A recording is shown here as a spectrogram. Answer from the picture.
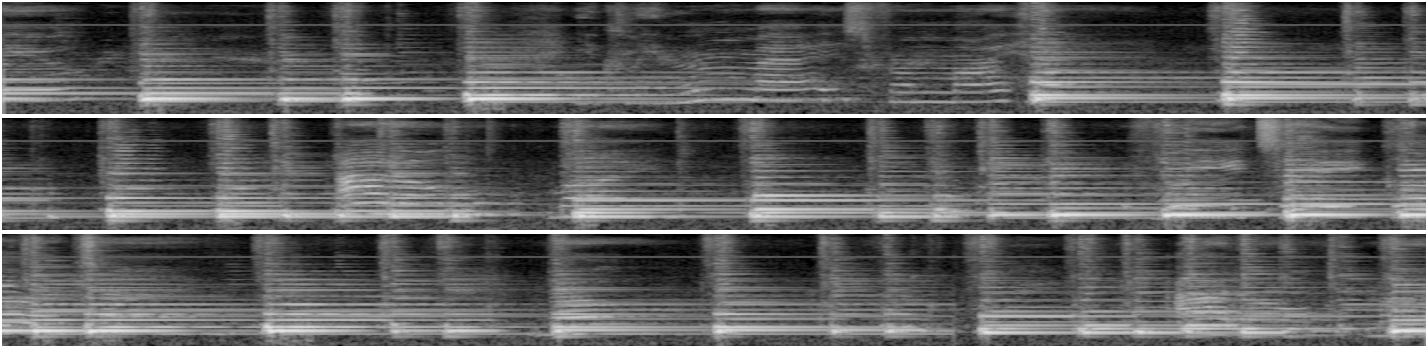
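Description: Acoustic ukulele strummed in chords, each strum ringing out and fading before the next.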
